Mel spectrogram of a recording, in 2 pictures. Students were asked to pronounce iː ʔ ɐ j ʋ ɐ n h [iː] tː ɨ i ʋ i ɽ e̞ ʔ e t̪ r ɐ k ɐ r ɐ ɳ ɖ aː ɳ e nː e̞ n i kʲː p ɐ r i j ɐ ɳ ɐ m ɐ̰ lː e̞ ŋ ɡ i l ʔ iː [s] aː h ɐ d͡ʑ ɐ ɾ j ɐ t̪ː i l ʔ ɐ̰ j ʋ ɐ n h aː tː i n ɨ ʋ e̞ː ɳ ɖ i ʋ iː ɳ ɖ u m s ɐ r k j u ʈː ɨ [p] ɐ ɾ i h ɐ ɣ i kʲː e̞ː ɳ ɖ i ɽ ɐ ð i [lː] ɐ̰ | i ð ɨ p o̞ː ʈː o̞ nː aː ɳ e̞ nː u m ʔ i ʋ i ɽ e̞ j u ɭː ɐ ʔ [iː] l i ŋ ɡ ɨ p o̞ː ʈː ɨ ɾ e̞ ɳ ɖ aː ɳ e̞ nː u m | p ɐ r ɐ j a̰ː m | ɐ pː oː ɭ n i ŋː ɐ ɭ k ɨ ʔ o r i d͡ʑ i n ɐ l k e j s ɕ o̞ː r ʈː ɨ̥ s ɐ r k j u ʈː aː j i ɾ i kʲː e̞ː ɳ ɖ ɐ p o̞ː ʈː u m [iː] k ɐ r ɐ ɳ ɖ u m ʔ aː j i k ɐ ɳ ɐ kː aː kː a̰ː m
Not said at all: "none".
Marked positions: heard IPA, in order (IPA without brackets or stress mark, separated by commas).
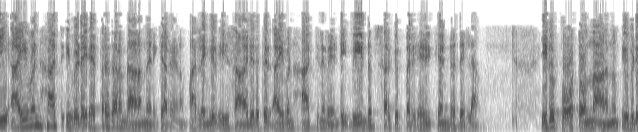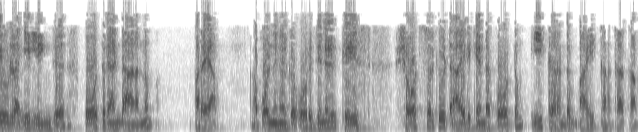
aː, s, p, lː, iː, iː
